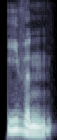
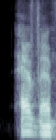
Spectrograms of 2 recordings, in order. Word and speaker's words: Evan: Die, die Mutter, die da heißt, nämlich Andrea Treburn, die Mutter von, äh, wie wird er ausgesprochen? Even, nee, doch, Evan, oder? – Evan. Evan, genau, Evan.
